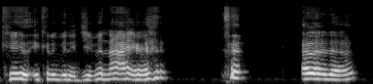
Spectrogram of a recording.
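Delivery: talking through laughter. Guessing which sign the lover could be, laughing while talking. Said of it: "I can't stop laughing".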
